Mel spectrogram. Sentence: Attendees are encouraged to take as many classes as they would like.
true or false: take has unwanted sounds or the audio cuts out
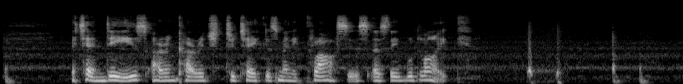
true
